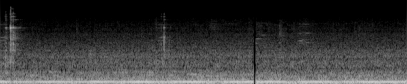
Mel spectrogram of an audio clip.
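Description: Metal tweezers tap against a glass.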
